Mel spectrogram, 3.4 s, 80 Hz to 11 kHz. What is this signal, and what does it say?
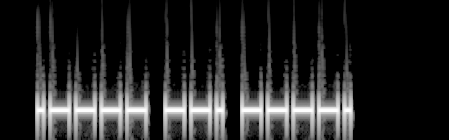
Morse code, heard as a keyed tone, about 25 wpm, 700 Hz. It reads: 1G9
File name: Three Letter-Number Combinations - 25wpm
